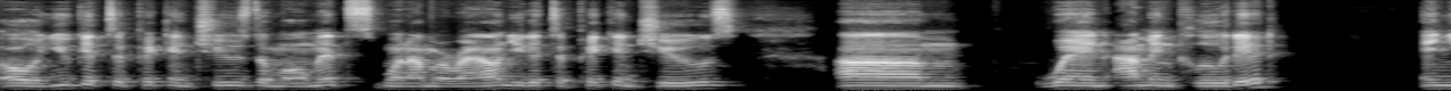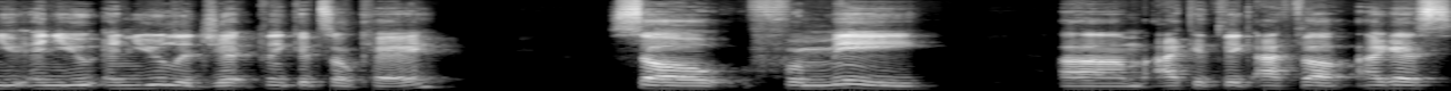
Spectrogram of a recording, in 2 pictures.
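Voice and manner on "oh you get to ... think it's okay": ordinary talk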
